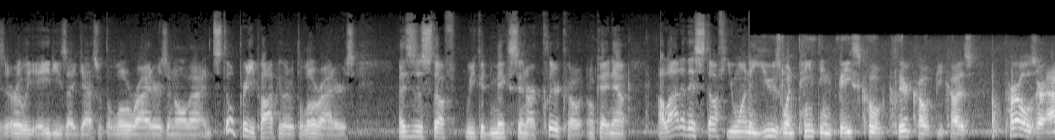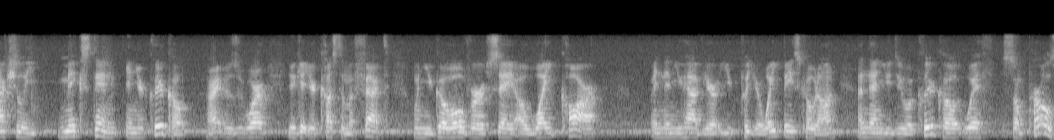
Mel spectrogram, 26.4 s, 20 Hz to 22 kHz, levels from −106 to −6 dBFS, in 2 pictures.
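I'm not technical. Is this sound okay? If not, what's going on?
No. From 9.37 s to the end, the sound abruptly turns duller and boxier, the level shifts, and a faint new background noise appears, with no gap at the change. The likely cause is an input switched to a poorer device. The instant change of tone, loudness and noise together sets it apart from a simple tone-control cut.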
